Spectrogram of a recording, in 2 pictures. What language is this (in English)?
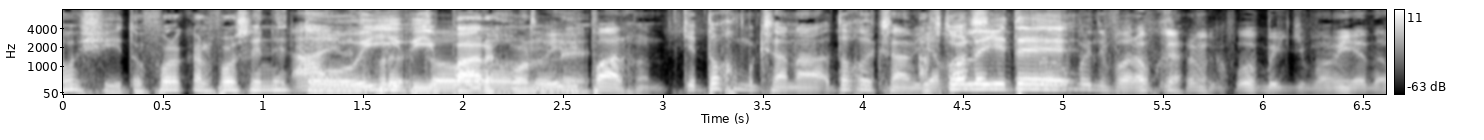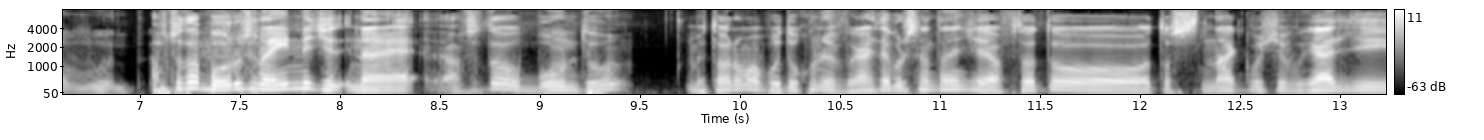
Greek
